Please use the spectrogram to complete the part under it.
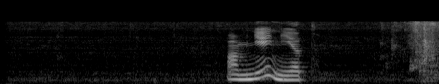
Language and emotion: Russian, neutral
